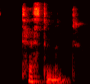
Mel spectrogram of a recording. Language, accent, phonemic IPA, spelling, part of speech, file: English, Southern England, /ˈtɛs.tə.mənt/, testament, noun / verb, LL-Q1860 (eng)-testament.wav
